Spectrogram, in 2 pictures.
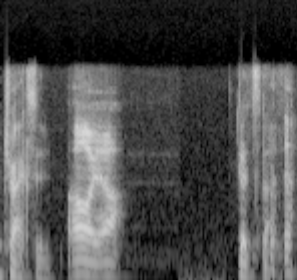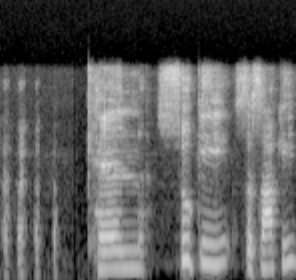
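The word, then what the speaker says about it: Kensuke Sasaki: oh yeah good stuff ken suki sasaki did i pronounce that correctly i think you did versus chris benoit you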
